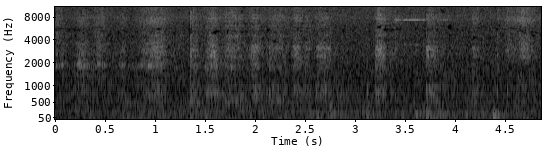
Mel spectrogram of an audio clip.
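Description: Faint scratching of a pen on paper in short, irregular strokes as zigzag resistor symbols are drawn.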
